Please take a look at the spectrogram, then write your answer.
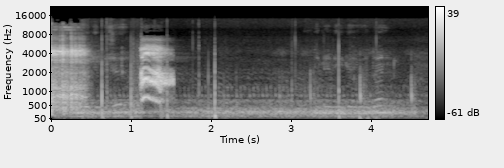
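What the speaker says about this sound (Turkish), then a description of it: "burada bir karga var" A crow caws in the horror video game Granny: a couple of loud, harsh caws close by, set against low game ambience and faint clicks.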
